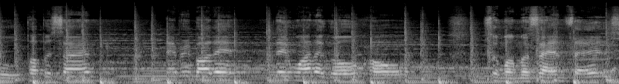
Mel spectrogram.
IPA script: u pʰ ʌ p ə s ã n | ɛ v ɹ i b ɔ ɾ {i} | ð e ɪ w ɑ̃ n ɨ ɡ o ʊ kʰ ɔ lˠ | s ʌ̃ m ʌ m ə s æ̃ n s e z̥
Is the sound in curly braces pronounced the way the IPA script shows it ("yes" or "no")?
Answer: yes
